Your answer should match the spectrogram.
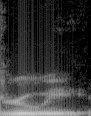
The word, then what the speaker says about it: Rui: you know and obviously with the do we pronounce his name rui it is rui okay all right so with the acquisition of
